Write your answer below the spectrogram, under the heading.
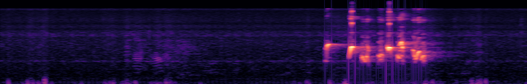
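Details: Red-whiskered bulbul decoy with a three-part song and rapid flourishes, for training young birds and luring wild birds: a fast run of jumbled, bright whistled notes lasting about a second, with soft low tapping before and after.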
